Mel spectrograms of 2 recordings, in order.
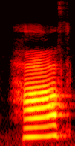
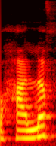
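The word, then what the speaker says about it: half: में L silent है इसको हालफ नहीं पढ़ते टाल बालक नहीं और कॉलम नहीं पढ़ते।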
